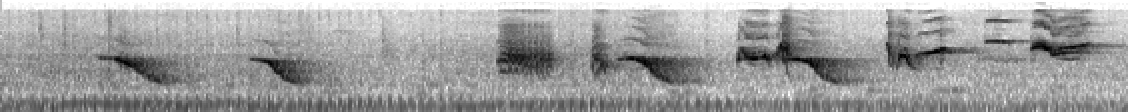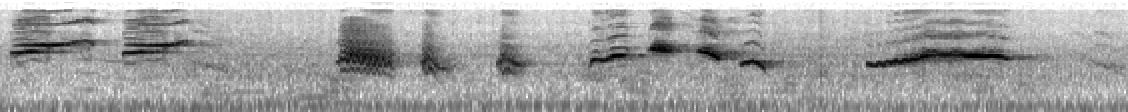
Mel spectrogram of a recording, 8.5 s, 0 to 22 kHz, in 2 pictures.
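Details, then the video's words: Oriental magpie-robin of the black-breasted form singing: four clear downward-sliding whistles about every 0.7 seconds, then a quick jumble of high chirps, short slurred whistles and harsh notes, over a steady low hum. "SUARA BURUNG KACER (DADA HITAM)"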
